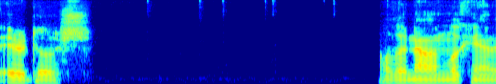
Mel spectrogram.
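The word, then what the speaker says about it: Erdős: Just because I know this name is pronounced Erdos.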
